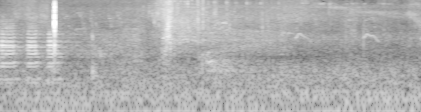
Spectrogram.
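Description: Baitcasting reel: a short buzzing whir as the handle is cranked, ending in a click. Then, under two seconds in, a brief whoosh of a cast with line running off the spool, over a steady low rumble.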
